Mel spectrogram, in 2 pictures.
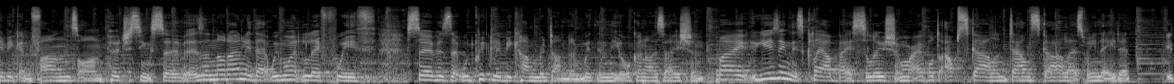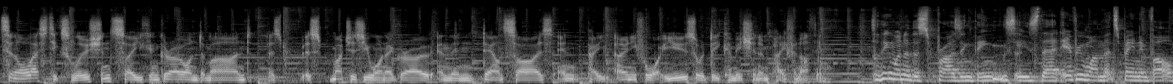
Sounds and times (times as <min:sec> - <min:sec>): Music: 0:00.0 - 0:23.4
Speech: 0:00.0 - 0:23.4.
